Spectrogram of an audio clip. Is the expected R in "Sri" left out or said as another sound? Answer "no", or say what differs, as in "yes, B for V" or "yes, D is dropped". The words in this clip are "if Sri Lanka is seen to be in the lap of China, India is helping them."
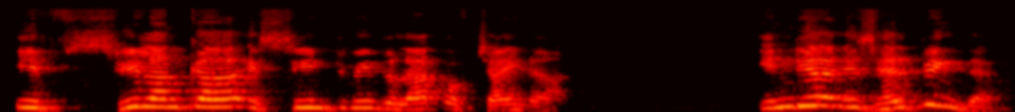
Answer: no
